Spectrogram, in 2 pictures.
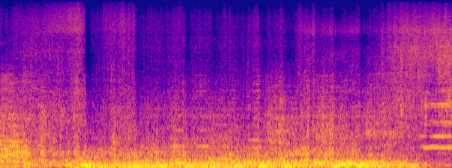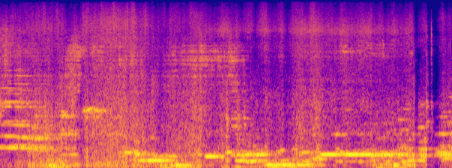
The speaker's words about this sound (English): Shut off that engine.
